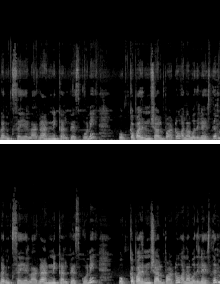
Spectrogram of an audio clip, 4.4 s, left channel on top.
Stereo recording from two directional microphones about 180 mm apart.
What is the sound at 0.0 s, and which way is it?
Speech, 35° right (ahead or behind).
